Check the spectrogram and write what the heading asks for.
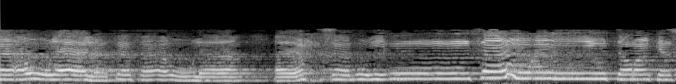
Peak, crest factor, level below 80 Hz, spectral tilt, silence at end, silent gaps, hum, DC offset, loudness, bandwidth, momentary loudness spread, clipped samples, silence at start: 0 dBFS; 12 dB; -52 dBFS; -6.5 dB/octave; 0 s; none; none; under 0.1%; -12 LUFS; 5.4 kHz; 7 LU; under 0.1%; 0 s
